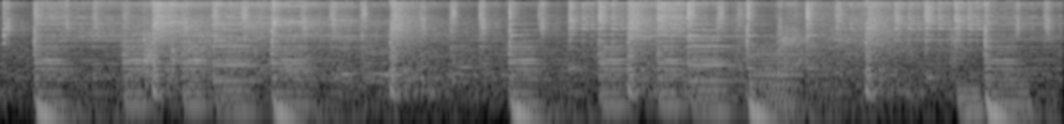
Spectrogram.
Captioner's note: pan taps and shinks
